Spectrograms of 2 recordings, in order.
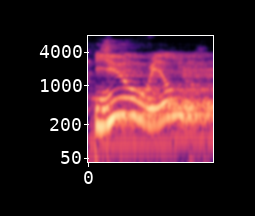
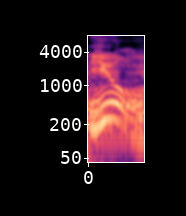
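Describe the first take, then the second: First: Both words are said fully and separately. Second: The words merge into one short syllable. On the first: "laba jeer bay ahayd" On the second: "hal mar baa lagu dhawaaqaya"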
